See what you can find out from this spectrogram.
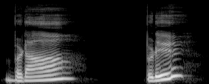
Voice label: "bla, blø", hemsedals maalet tale

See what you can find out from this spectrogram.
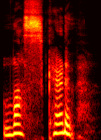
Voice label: "vasskælv", hemsedalsmaalet tale

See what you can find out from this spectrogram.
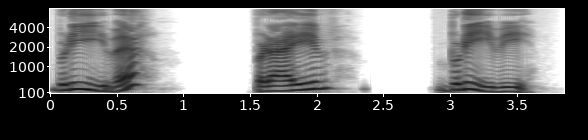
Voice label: "blive, bleiv, blivi", hemsedals maalet tale

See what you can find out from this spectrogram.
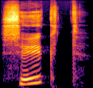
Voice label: "søkt", hemsedalsmaalet tale

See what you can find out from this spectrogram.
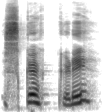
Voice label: "skøkkle", hemsedalsmaalet

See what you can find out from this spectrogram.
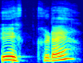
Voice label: "økklæ", hemsedalsmaalet tale

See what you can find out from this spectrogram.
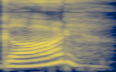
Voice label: "gal", hemsedalsmaalet

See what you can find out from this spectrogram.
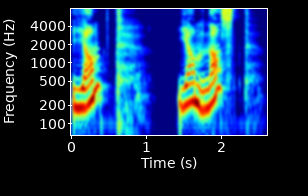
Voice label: "jamt", hemsedalsmaalet

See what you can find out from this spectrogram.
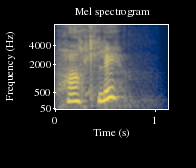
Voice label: "fahsle", hemsedalsmaalet

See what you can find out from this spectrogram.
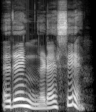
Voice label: "rænglæ se", Hemsedal

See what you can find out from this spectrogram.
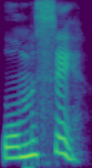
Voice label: "omse", Hemsedal

